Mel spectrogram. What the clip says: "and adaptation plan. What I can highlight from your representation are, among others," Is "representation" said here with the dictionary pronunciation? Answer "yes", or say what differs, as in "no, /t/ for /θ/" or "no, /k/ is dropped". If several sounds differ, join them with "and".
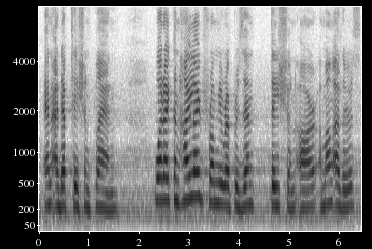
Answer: yes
